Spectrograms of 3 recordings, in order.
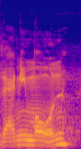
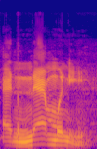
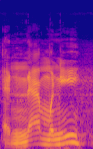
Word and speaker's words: anemone: it it's a small flower and it's always pronounced as animone whereas the real spirit spelling the real pronunciation sorry the real pronunciation is anemone the real pronunciation is anemone but it's often pronounced as animone because what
